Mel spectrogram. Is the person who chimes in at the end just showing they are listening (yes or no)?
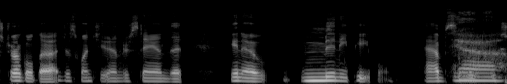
yes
